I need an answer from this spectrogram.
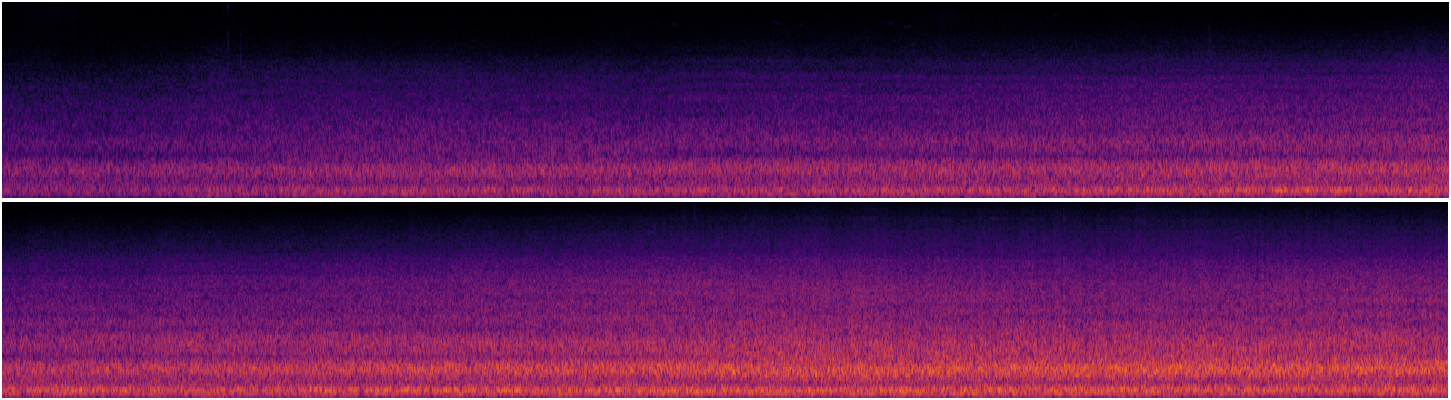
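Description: A train approaching across a steel truss railway bridge: a steady rolling noise that grows gradually louder.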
